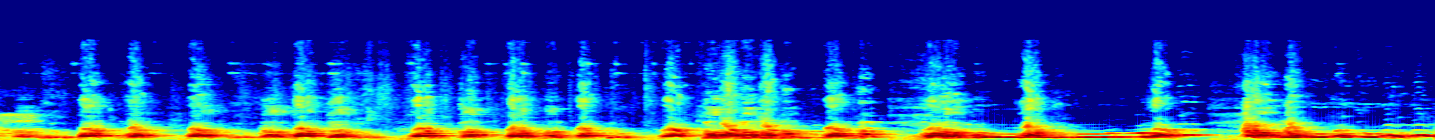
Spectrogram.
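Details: Two pet dogs, Hannah and Ollie, reacting to a passing street sweeper they dislike: rapid yelping barks repeated roughly twice a second, building into a drawn-out, wavering howl near the end.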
